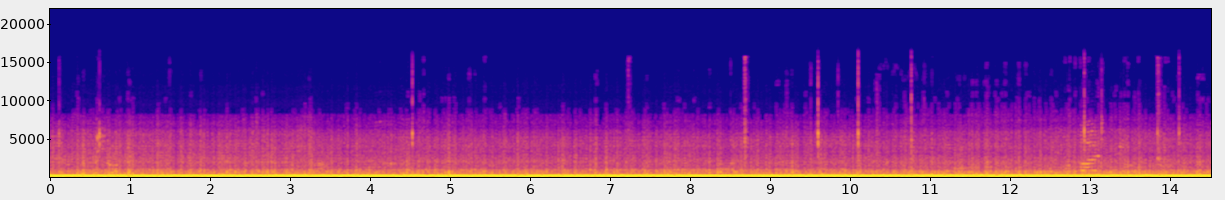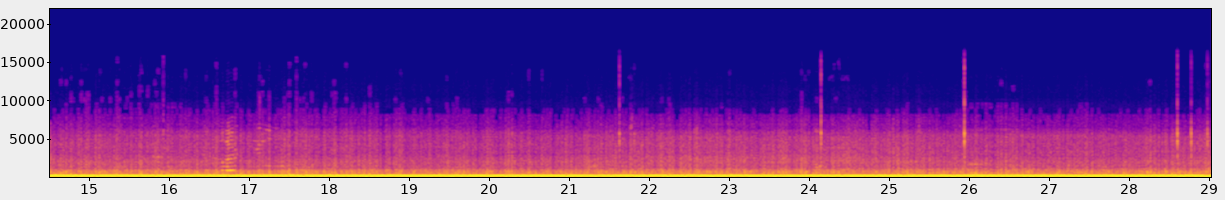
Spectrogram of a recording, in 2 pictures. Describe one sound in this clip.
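A jet engine roars steadily inside an airplane cabin.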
